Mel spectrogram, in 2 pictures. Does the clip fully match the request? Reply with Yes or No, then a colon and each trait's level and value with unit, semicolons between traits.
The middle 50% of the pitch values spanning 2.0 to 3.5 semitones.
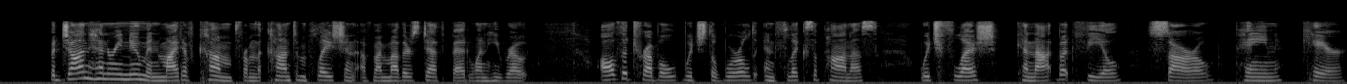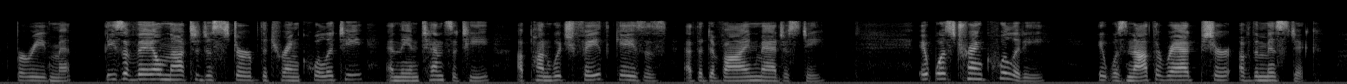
Yes: average, 3.2 semitones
